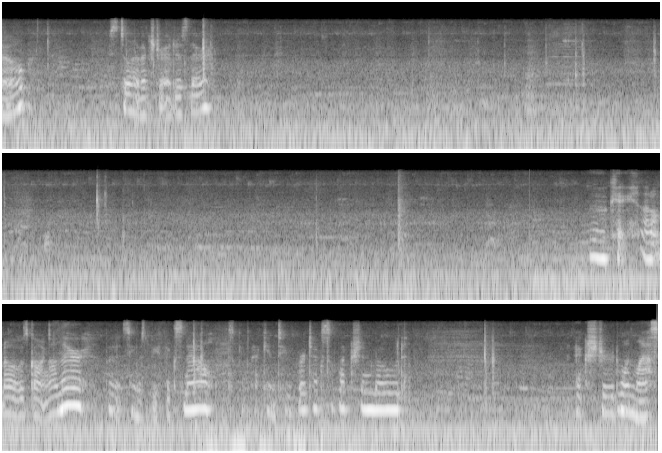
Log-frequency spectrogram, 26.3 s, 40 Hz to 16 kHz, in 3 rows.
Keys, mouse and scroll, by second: 6.1 click, 10.0 x, 16.7 click, 18.0-20.1 drag, 20.1 1, 20.6 click, 24.0 e.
